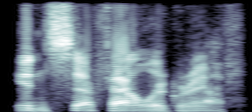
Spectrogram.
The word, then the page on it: Encephalograph: American English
